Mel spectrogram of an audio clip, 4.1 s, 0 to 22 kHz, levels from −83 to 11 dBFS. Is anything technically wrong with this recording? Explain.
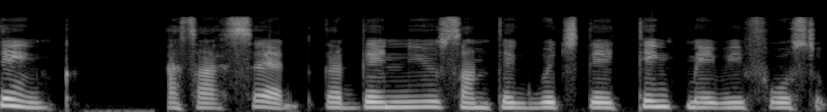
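Yes. At 1.35 s there is a single sharp click in the speech, most likely from dropped samples: a couple of samples, a few hundredths of a millisecond, went missing from the stream, so the waveform leaps straight from one value to a later one instead of moving smoothly between them. That gap is far too brief to remove any audible sound, but the abrupt step in the waveform appears as a thin vertical line running across the spectrogram.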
